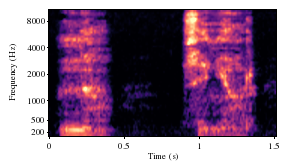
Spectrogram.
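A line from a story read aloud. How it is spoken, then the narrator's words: Pained barely audible reply. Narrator (Italian): Si sentiva che le era penoso parlare, ma questa volta non c'era mezzo di sfuggire e a voce bassissima appena intelligibile, rispose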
